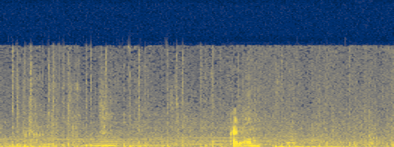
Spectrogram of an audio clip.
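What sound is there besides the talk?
horse hooves clip-clopping, from video game Ghost of Tsushima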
